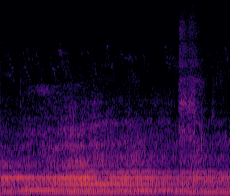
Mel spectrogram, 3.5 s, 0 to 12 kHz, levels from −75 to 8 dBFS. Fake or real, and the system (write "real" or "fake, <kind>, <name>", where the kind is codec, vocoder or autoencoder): real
